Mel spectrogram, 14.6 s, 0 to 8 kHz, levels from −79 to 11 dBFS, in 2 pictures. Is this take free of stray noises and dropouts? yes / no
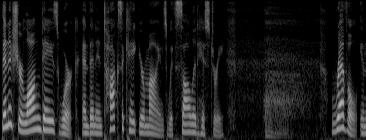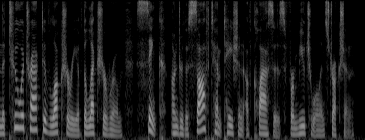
no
